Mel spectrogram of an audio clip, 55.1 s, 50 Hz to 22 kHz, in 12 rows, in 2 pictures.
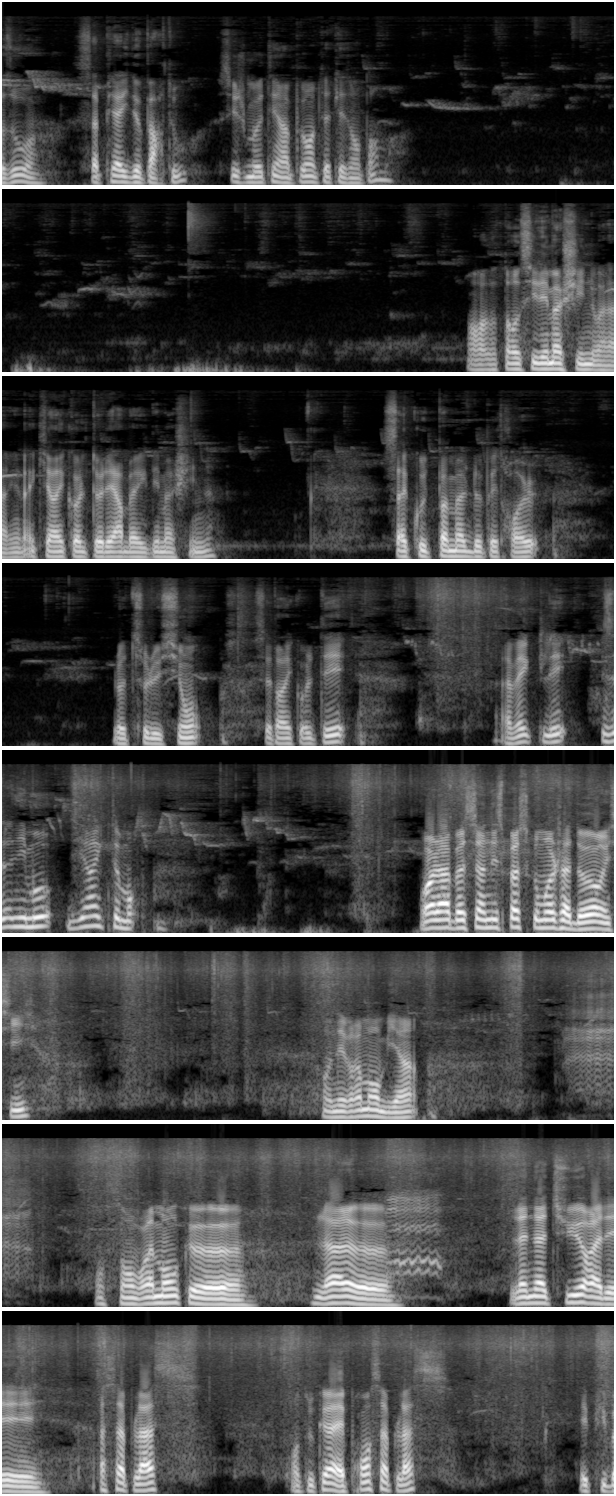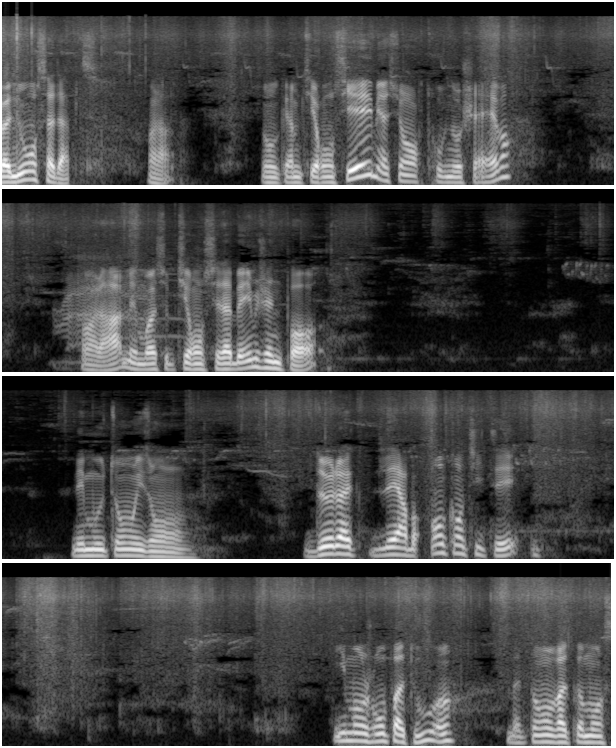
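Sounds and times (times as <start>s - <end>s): grass rustling underfoot: 16.3s - 55.0s
sheep bleating: 21.7s - 22.6s, 27.1s - 27.9s, 30.1s - 31.0s, 41.6s - 42.9s.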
